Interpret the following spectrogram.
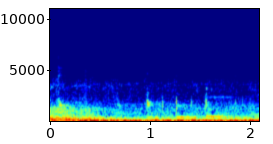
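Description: Steady low rumble of a Kia car's engine and tyres, heard from inside the cabin.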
